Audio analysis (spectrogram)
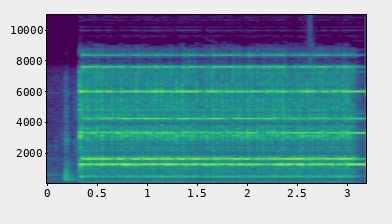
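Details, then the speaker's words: Western Electric 2500 desk telephone after repairs and conversion, final checkout with analyzer sending a ring cycle, heard through an amplified pickup: steady bright double-gong ring about three seconds, no buzzing; healthy ringer. "Now what we want to do is go ahead and use the analyzer and send a ring cycle like you were getting a call."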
